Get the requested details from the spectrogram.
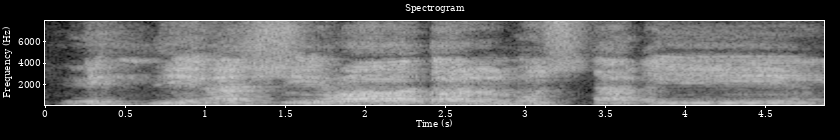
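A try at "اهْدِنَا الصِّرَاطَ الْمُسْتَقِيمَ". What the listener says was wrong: Ya, khusus di huruf shad di ayat ini dan ayat setelah ini. Huruf shad dikata as-sirata ini jangan pakai huruf shin. Makhrajnya bukan di shin ya. Huruf shad ini bukan makhrajnya huruf shin tapi makhrajnya huruf sin. Sama kayak S biasa saja. Cuman bedanya tebel suaranya.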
